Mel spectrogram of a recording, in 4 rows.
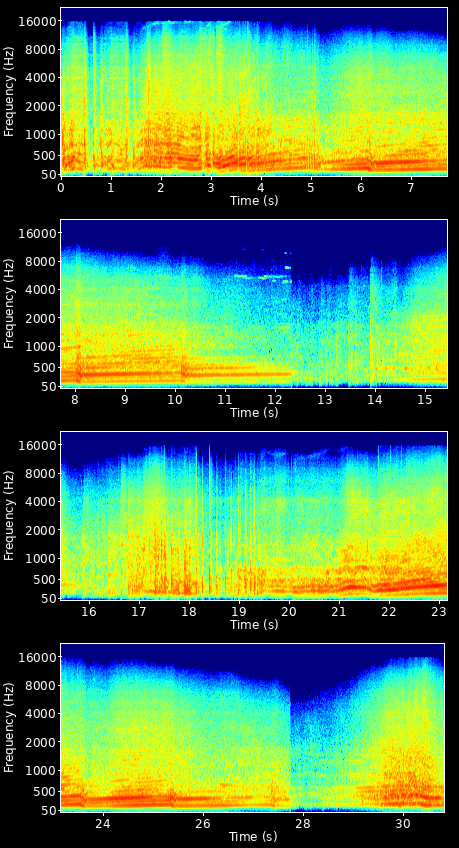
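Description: Renault Alpine A110 race car's turbocharged four-cylinder engine accelerating hard. Its revs climb and cut back at each upshift through several gears. It passes close twice, fading away near the middle before building up again.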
